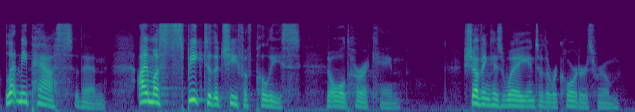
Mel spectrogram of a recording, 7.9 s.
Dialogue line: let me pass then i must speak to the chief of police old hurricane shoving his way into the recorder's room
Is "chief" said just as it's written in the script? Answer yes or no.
yes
